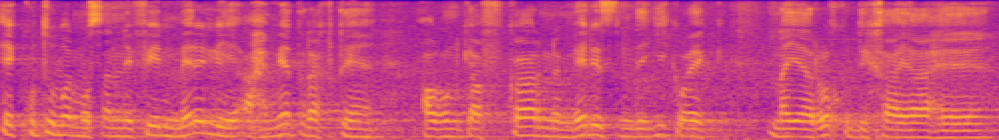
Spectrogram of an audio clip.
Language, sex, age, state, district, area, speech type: Urdu, male, 18-30, Delhi, North West Delhi, urban, spontaneous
